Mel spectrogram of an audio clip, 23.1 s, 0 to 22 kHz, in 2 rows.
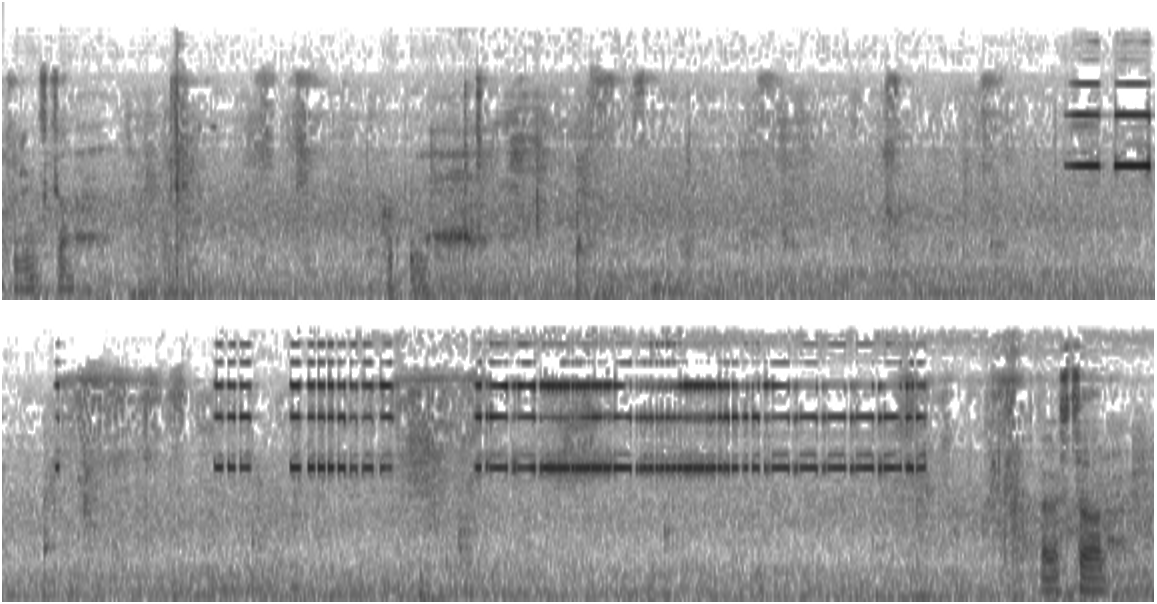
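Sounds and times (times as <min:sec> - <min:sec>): metal detector probe beeping: 0:10.6 - 0:12.2, 0:13.6 - 0:20.9.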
